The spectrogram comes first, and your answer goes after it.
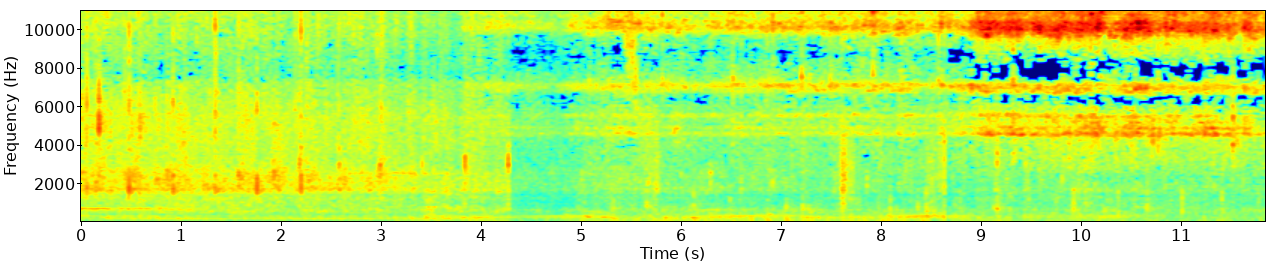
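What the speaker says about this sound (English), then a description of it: "there is heat number one of the All Breed Eight Horse Hitch" Hooves of an eight-horse draft horse hitch in an all-breed class at a draft horse show, a continuous loud clip-clop of many hooves with crowd and arena noise, steady throughout.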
